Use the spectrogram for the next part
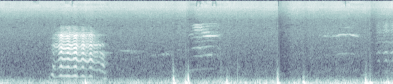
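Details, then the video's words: Goats of a family eating in a forest: one brief quavering bleat early on, then low rumbling noise, thumps and faint high chirps fill the rest. "The Sound of a GOATS lost in the Forest"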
